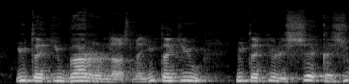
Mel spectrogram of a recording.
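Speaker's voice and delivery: acted-out jeering, teasing, laughing mockery. Retelling guys taking turns laughing at the speaker: imitating laughing mockery. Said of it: "took turns laughing at me like".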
